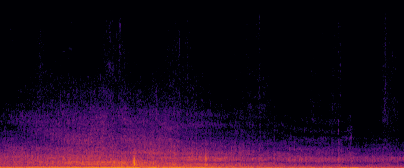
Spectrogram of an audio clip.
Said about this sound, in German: Achtung, nicht wundern, es kommen nochmal zwei Autos hier vorbeigefahren. Warte, ich gehe weg zur Seite hier.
